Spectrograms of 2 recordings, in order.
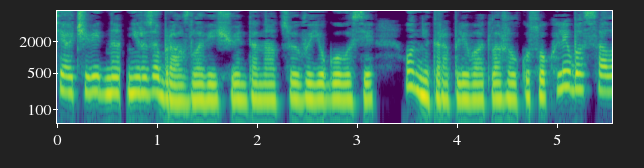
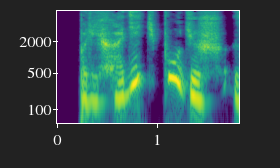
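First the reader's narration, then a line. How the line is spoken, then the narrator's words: Sudden interrupting shriek. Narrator (Russian): завизжала вдруг, перебив его Галюнчик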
